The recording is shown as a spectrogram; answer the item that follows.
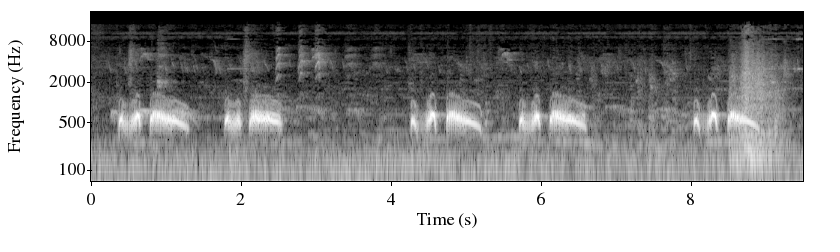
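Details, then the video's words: Dove giving five spaced phrases, each of two quick short coos and then a longer, drawn-out descending coo, roughly every two seconds, ending with a brief noisy rustle over a low background rumble. "Good sound dove.Bunyi merpati yang bagus"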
